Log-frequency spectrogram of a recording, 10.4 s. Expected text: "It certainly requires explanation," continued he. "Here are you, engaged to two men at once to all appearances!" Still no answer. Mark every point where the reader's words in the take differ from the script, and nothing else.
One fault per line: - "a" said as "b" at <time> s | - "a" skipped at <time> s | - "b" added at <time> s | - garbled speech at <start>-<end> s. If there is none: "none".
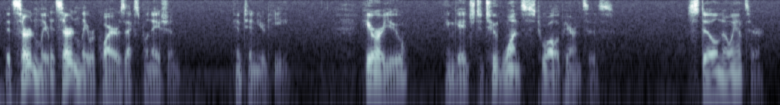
- "it certainly" added at 0.7 s
- "men at" skipped at 6.6 s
